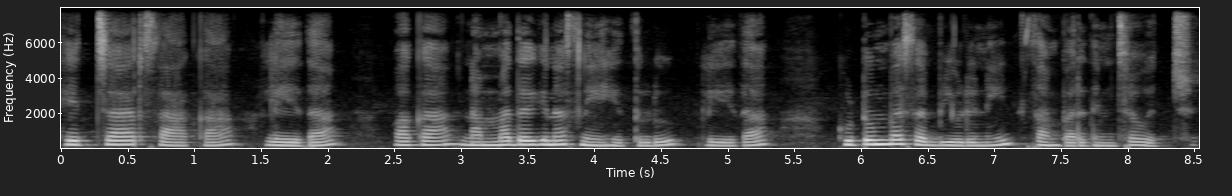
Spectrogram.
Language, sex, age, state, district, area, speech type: Telugu, female, 45-60, Andhra Pradesh, West Godavari, rural, spontaneous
